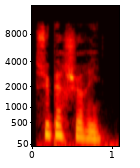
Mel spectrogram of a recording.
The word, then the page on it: supercherie: francais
